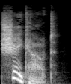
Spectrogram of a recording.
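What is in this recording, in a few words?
"shakeout", British English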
